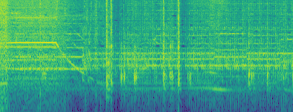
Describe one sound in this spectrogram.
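Wooden pieces knock and clatter against a bench.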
